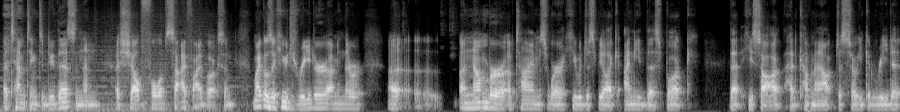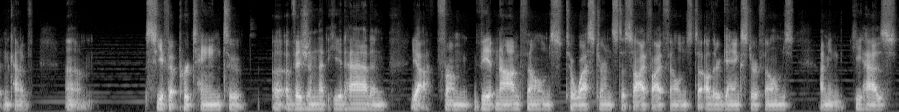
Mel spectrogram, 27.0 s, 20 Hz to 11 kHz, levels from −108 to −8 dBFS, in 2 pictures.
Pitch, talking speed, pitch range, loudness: 85 Hz, 180 wpm, 85-95 Hz, -29 LUFS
